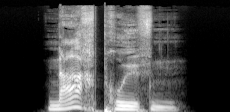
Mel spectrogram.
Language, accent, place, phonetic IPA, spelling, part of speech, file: German, Germany, Berlin, [ˈnaːxˌpʁyːfn̩], nachprüfen, verb, De-nachprüfen.ogg
- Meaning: to ascertain; to review, to check, to reexamine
